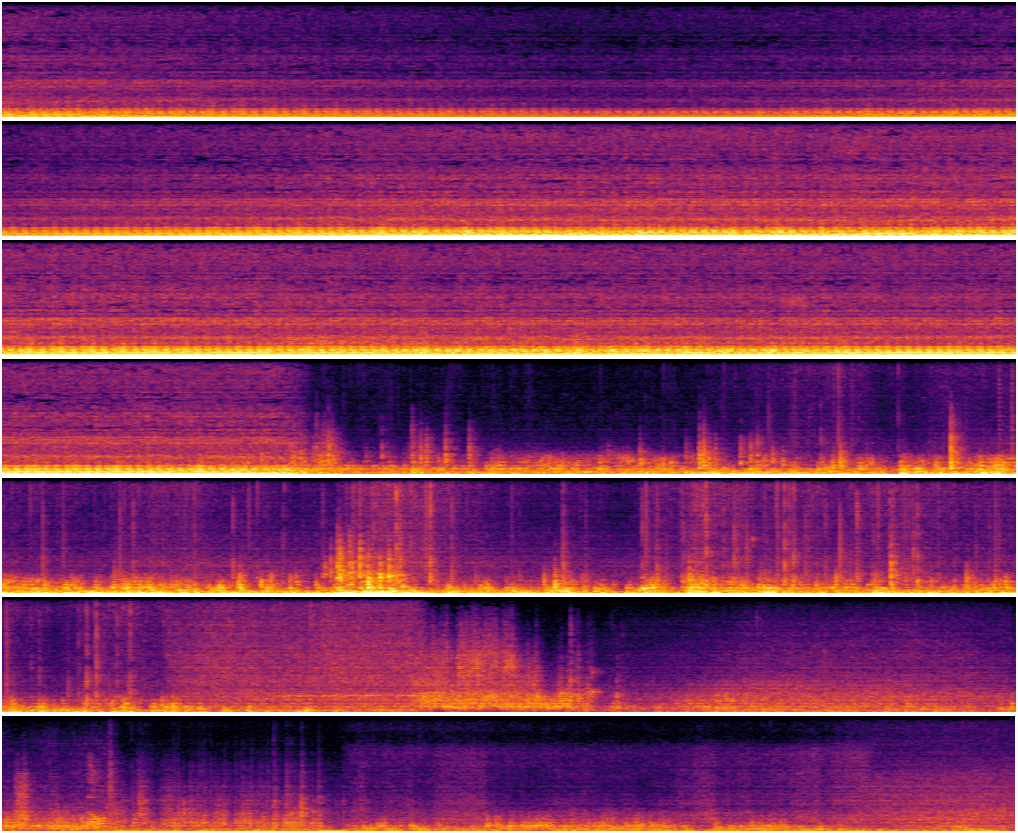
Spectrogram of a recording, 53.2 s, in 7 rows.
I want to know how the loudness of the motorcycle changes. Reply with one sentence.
The volume of the motorcycle goes up.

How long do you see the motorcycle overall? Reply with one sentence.
The motorcycle can be heard for 25 seconds in total.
